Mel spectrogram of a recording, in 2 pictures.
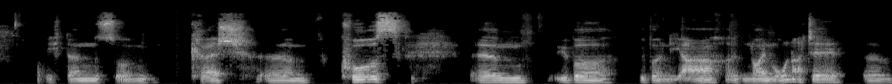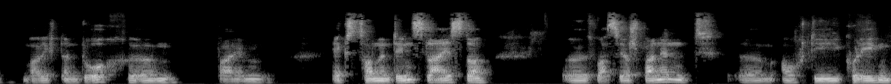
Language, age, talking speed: German, 50-69, 105 wpm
